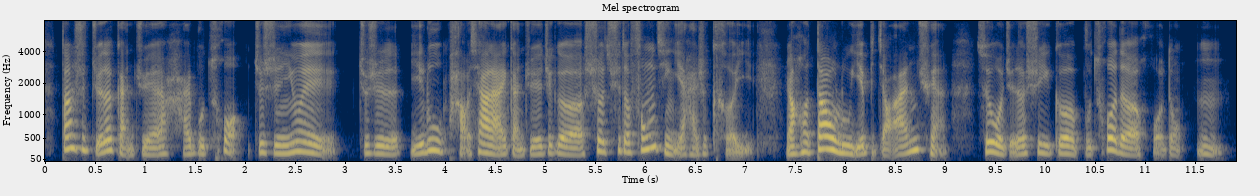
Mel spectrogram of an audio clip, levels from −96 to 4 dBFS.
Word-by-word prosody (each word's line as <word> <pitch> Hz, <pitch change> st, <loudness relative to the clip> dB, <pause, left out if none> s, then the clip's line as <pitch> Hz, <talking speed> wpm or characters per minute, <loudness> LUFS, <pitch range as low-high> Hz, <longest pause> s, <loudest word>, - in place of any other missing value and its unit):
当 265 Hz, +2 st, +5 dB
时 270 Hz, -3 st, -2 dB
觉 235 Hz, -6 st, -2 dB
得 225 Hz, -, +5 dB
感 240 Hz, -, -3 dB
觉 145 Hz, +1 st, -3 dB
还 155 Hz, -2 st, -6 dB
不 160 Hz, -, -4 dB
错， 160 Hz, -, -5 dB
就 195 Hz, -, -4 dB
是 190 Hz, -2 st, -2 dB
因 185 Hz, +5 st, +1 dB
为 190 Hz, -6 st, -1 dB, 0.2 s
就 -, -, -9 dB
是 160 Hz, -2 st, -2 dB
一 180 Hz, -, 0 dB
路 235 Hz, +1 st, +2 dB
跑 215 Hz, -, -4 dB
下 190 Hz, -3 st, +4 dB
来， 165 Hz, -, +4 dB
感 130 Hz, -, -4 dB
觉 155 Hz, +3 st, -3 dB
这 175 Hz, +2 st, -5 dB
个 150 Hz, -5 st, +2 dB
社 220 Hz, +6 st, -1 dB
区 210 Hz, +3 st, -6 dB
的 200 Hz, -4 st, 0 dB
风 245 Hz, +8 st, +2 dB
景 310 Hz, -, -3 dB
也 -, -, -3 dB
还 -, -, -7 dB
是 -, -, -8 dB
可 -, -, -7 dB
以， -, -, -7 dB, 0.3 s
然 -, -, +3 dB
后 205 Hz, -, 0 dB
道 260 Hz, +5 st, +9 dB
路 180 Hz, -7 st, +3 dB
也 160 Hz, -, +1 dB
比 175 Hz, +4 st, -6 dB
较 -, -, -3 dB
安 230 Hz, -, +2 dB
全， 260 Hz, +2 st, -4 dB, 0.3 s
所 210 Hz, -, 0 dB
以 -, -, +7 dB
我 170 Hz, -4 st, +4 dB
觉 -, -, -5 dB
得 160 Hz, +2 st, 0 dB
是 175 Hz, +3 st, -6 dB
一 175 Hz, -, -3 dB
个 170 Hz, -1 st, +2 dB
不 145 Hz, 0 st, -10 dB
错 250 Hz, +8 st, +4 dB
的 -, -, +2 dB
活 -, -, -8 dB
动， -, -, -10 dB
嗯。 -, -, -8 dB
185 Hz, 285 characters per minute, -24 LUFS, 165-225 Hz, 0.3 s, 道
